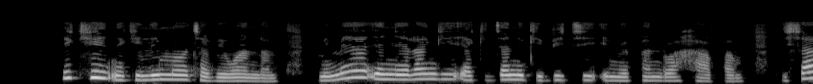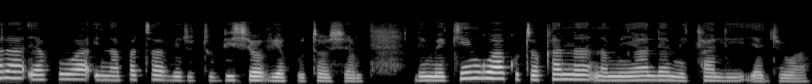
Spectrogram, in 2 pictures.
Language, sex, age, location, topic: Swahili, female, 18-24, Nairobi, agriculture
